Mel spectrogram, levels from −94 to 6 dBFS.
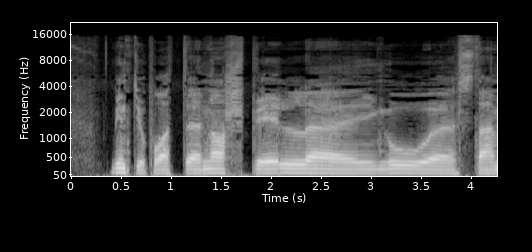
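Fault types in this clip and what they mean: HE-AAC compression: The treble throughout sounds synthesized rather than captured. Sibilants come across gritty and metallic, and upper harmonics do not line up with the lower body of the speech. This is likely HE-AAC coding, which codes only the lower spectrum and rebuilds the top by copying lower bands upward under a coarse envelope. The plainly audible damage fits a low bitrate of 24 kbps in the v2 mode.
time-stretched section: From 1.27 s to the end, the speech abruptly slows to 0.543 times its original pace while its pitch stays unchanged. This is likely a software stretch that preserves pitch by repeating short segments to lengthen the audio. At a ratio this low, much of the material is repeated, so the slowed portion drags.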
